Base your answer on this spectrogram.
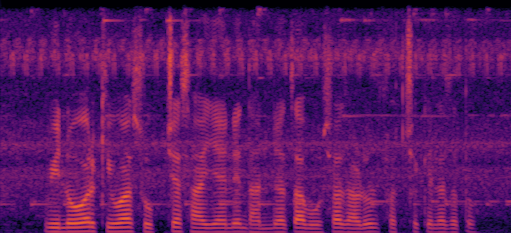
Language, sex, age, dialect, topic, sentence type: Marathi, male, 31-35, Standard Marathi, agriculture, statement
